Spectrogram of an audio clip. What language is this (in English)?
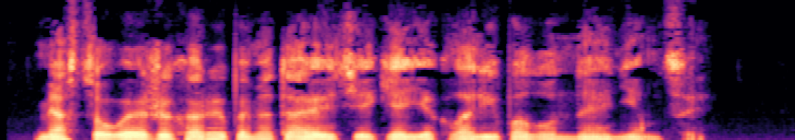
Belarusian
